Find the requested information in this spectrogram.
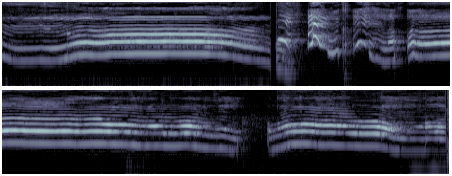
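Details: A Husky's loud, drawn-out wailing howl, steady and harmonic, broken by a sharp squealing yelp, then resumed in long wavering cries.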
